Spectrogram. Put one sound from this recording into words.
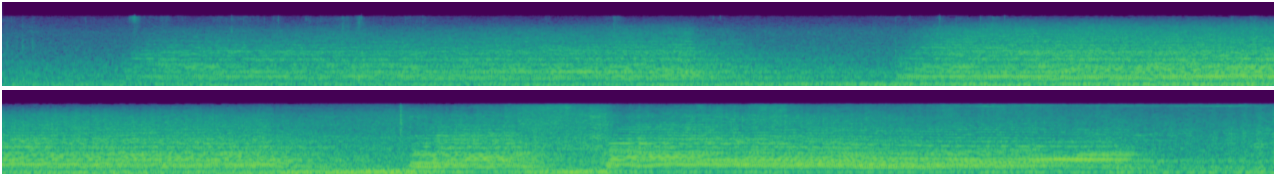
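A locomotive horn blares repeatedly as a train approaches, dropping in pitch as it passes.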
